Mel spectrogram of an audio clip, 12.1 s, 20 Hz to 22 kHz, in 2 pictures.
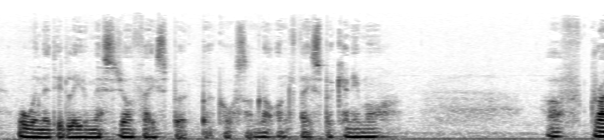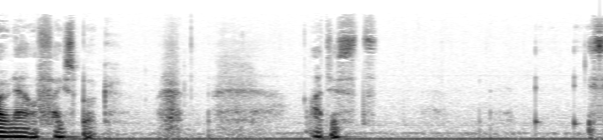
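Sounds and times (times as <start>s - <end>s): low steady hum: 0.0s - 12.0s
faint breath: 4.2s - 5.4s, 7.6s - 9.0s.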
